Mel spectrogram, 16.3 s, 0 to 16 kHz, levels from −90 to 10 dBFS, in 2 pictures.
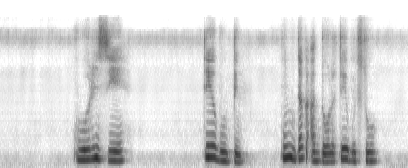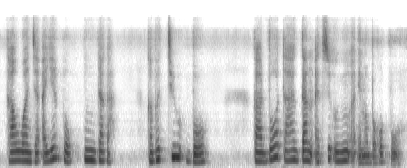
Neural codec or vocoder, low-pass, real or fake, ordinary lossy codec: codec, 24 kHz, 0.5 kbps, DualCodec; 10.8 kHz; fake; MP3, 96 kbps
